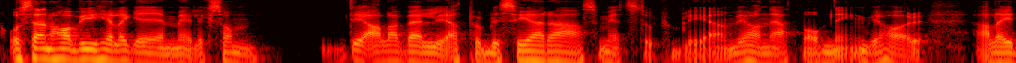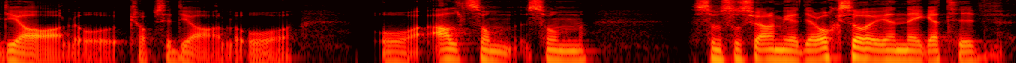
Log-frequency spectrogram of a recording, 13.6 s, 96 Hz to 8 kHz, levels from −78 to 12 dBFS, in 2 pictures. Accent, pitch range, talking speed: Swedish, 115-135 Hz, 175 wpm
